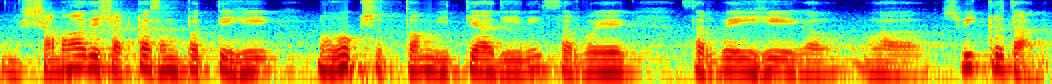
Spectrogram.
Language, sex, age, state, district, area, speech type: Sanskrit, male, 60+, Andhra Pradesh, Visakhapatnam, urban, spontaneous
